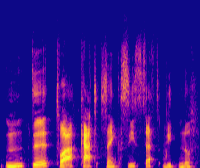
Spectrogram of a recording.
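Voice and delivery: counting "Un, deux" in heavily anglicised French; counting with a bad French accent; terrible French accent. Shown as a demonstration. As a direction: count to nine in clumsy school French. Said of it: "that's terrible accents".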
